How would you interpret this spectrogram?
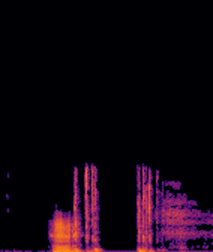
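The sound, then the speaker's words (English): Close, loud bursts of computer keyboard typing, with the microphone positioned right by the keyboard, come in two short clusters of clattering keystrokes separated by a brief pause, with no talking. “It's because the way this mic is positioned, I'm going to sit really close to the keyboard.”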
